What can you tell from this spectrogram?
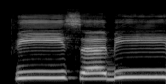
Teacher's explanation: अल्लाह का नाम बारीक पढ़ा जाएगा क्योंकि अल्लाह के नाम से पहले ज़ेर है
